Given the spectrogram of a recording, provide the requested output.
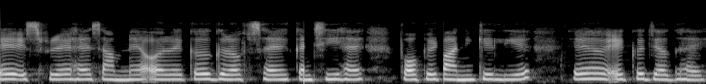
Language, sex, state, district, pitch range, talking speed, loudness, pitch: Hindi, female, Bihar, Katihar, 225-240 Hz, 145 wpm, -16 LUFS, 230 Hz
